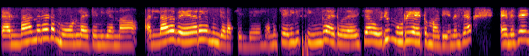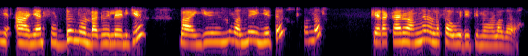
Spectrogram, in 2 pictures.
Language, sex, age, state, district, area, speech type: Malayalam, female, 18-30, Kerala, Kozhikode, rural, conversation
